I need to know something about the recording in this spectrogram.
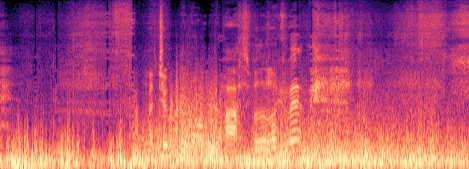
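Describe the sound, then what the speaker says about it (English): Strong wind blows across an open mountain, a loud, steady rush and buffeting against the microphone throughout while someone speaks over it. "Oh, into the wind now."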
